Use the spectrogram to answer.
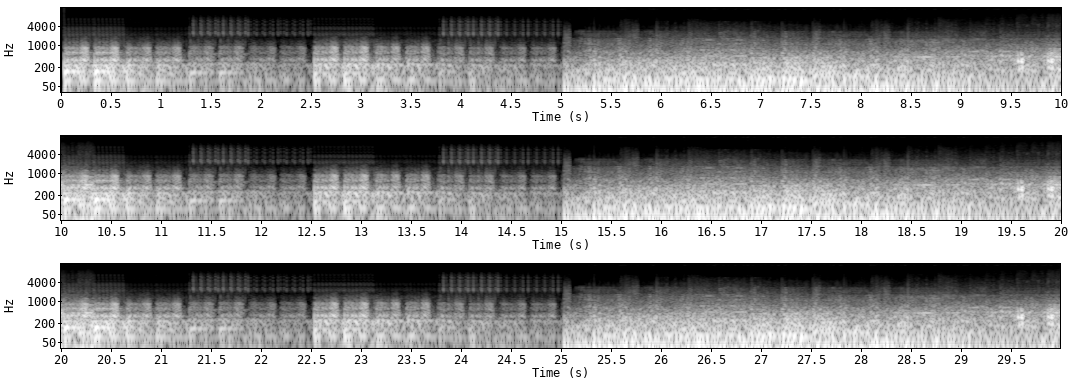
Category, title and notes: Soundscapes > Synthetic / Artificial
Use this as background to some creepy or horror content.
